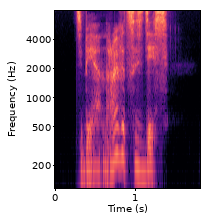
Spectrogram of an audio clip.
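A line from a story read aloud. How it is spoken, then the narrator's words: Sudden whisper. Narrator (Russian): неожиданно прошептал Алан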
